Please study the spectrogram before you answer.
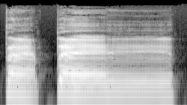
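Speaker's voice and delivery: loud, high mock gunshot bams; imitated gunshots. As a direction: spit out two punchy bang sounds. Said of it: "all you hear from the background again is another bam".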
